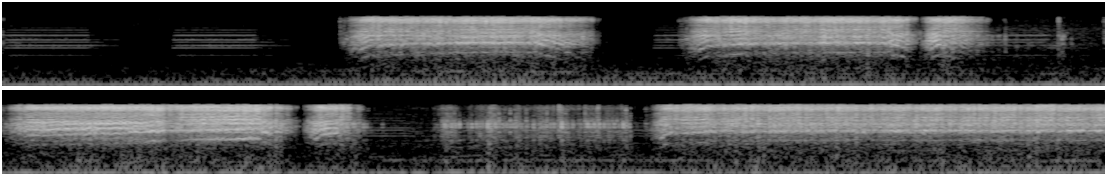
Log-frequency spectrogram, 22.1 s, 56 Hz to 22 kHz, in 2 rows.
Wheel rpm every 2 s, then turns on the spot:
0, 100, 60, 120, 20, 140, 50, 20, 110, 160, 160.
14-16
